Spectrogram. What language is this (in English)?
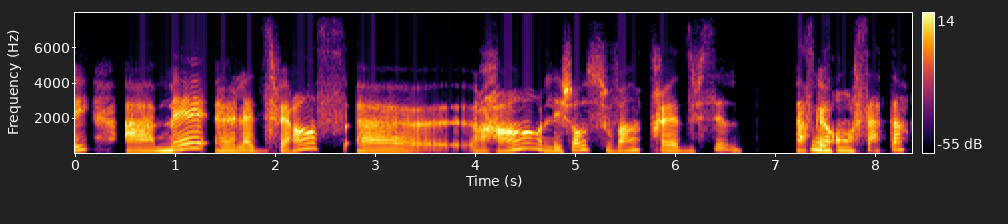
French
